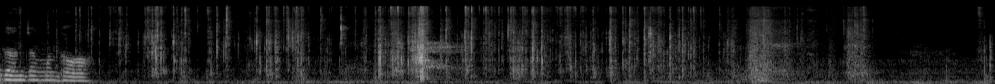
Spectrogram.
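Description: Cardboard packaging rustles and crinkles as it is torn open.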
